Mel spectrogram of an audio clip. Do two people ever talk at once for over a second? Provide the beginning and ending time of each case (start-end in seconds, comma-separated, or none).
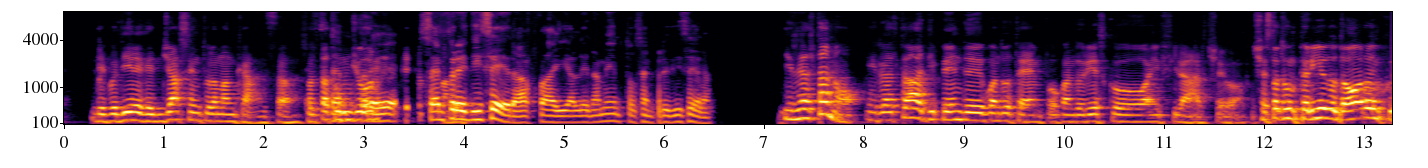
2.5-4.2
